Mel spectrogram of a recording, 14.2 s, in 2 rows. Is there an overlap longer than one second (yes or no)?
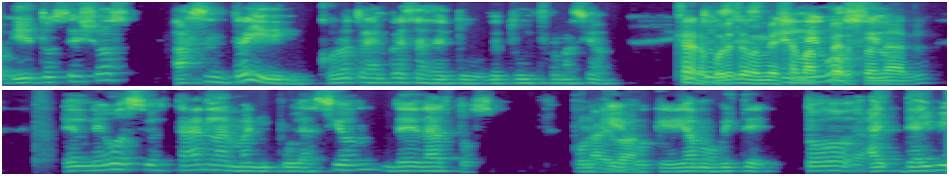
yes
